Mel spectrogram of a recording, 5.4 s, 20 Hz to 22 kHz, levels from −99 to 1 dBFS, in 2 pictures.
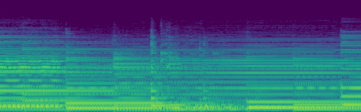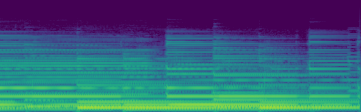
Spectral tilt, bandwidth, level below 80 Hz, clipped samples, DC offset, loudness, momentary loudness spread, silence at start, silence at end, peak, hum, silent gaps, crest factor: -9 dB/octave; 6.2 kHz; -60 dBFS; under 0.1%; under 0.1%; -19 LUFS; 5 LU; 0 s; 0 s; -6 dBFS; none; none; 12 dB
